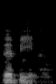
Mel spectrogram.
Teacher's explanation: So again, the N and the P, voiceless, they fuse into a B.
